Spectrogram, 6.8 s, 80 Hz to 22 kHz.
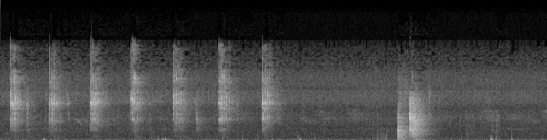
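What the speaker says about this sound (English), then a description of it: "So we're going to pull the drain plug on the primary fluid, just a 5/8 socket." Ratchet with a 5/8 socket working the primary drain plug on a 2014 Harley-Davidson Dyna, a series of short quick clicking bursts at close range, with a louder metallic clack near the end, no talking.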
